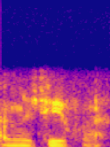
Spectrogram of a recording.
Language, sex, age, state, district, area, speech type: Kashmiri, male, 45-60, Jammu and Kashmir, Bandipora, rural, conversation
